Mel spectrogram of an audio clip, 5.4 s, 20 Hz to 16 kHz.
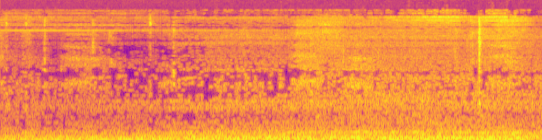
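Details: Mercedes C180 (possibly C200) Sport, just arrived for inspection: low, soft, even hum with no knocks, ticks or whine over a steady murmur, a healthy petrol idle.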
